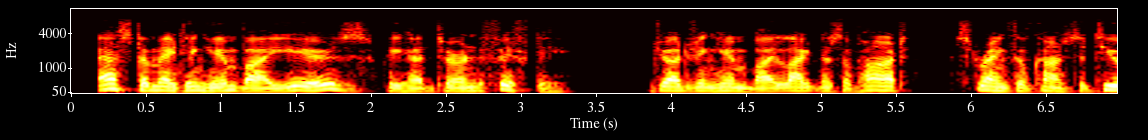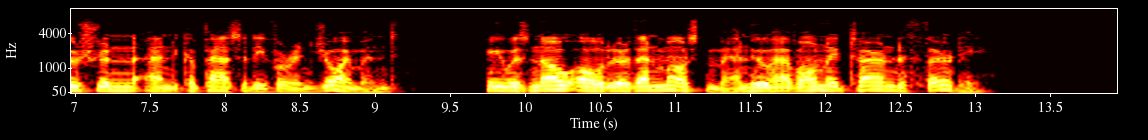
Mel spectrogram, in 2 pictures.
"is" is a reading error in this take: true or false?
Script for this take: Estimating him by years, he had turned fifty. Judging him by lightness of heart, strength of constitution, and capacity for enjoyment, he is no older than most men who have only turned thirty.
true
